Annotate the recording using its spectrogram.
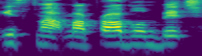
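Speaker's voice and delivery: mock mutter under breath. Retelling a clash, the speaker is imitating a woman's mumble under her breath. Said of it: "she wants to mumble under her breath".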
